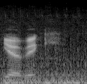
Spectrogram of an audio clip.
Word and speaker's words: Gjøvik: In Norwegian it's Gjøvik.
